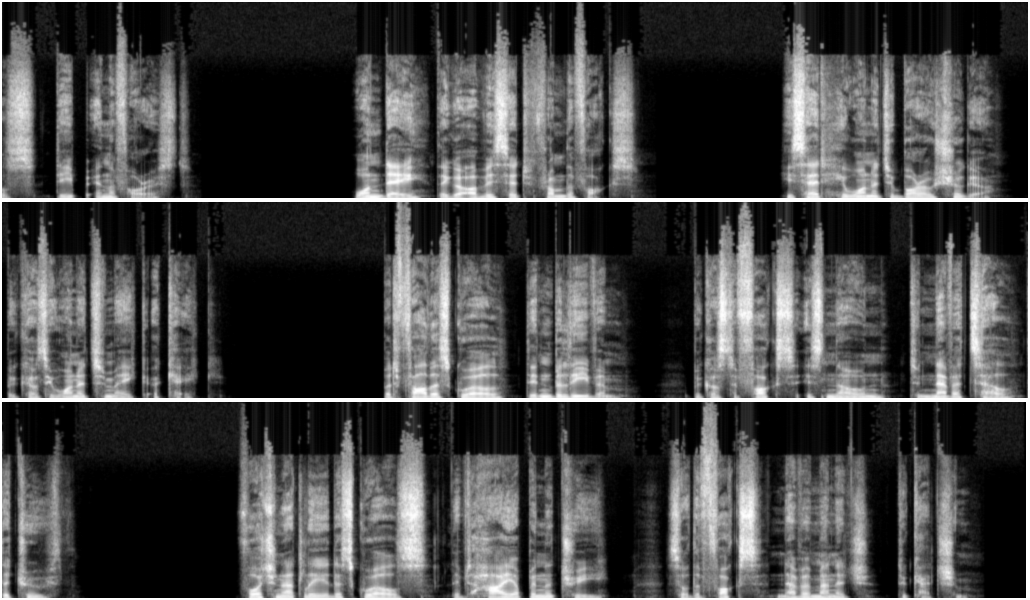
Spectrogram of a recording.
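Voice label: no english, Norwegian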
